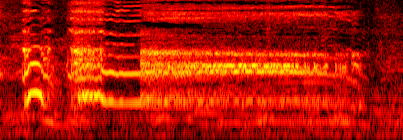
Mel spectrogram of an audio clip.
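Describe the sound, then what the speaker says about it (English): A rooster crows a loud, close cock-a-doodle-doo, a brief opening note followed by a long drawn-out call that tapers off, heard alone. "Cock-a-doodle-doo, it's the Japanese Year of the Rooster."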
